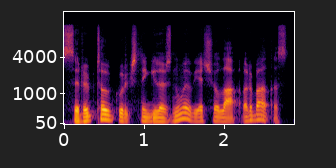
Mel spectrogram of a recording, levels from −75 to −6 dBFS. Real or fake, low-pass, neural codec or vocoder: fake; 10.8 kHz; codec, 16 kHz in and 24 kHz out, 0.9 kbps, LongCat-Audio-Codec, four codebook decoder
